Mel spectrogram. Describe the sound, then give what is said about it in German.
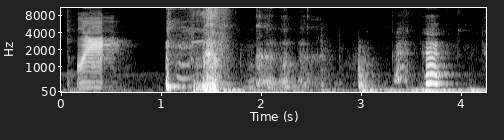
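Several loud duck quacks come in short nasal bursts separated by brief pauses, with no talking. “Die Ente der Woche.”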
